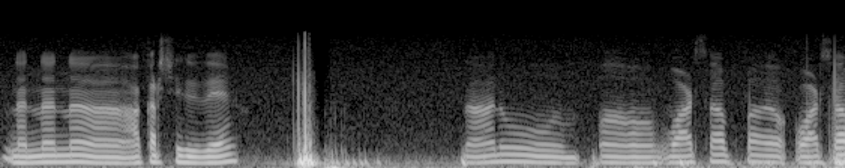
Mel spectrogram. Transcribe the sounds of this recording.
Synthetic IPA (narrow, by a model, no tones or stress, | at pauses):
nɐnːɐnːɐaːkɐɾʂisid̪e | naːnu | ʋaːʈsaːpʋaːʈsaː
